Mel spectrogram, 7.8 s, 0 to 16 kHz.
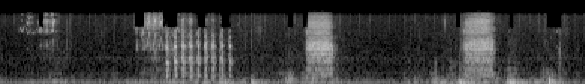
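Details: Barn owl owlets in a nest box, hungry and crowding their mother before dawn, 4:34 am, 20 April 2023: a rapid stuttering pulsed call, then two long breathy hissing screeches, with scuffling and knocks between.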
